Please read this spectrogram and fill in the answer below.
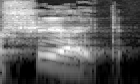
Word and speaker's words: Shiite: Yes, Iran is Shia, or Shiite. Take your pick, same song, two pronunciations, same word, same beliefs.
